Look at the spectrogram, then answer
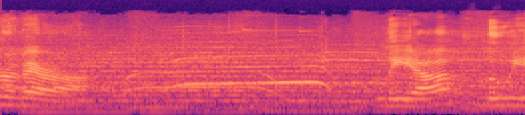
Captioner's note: congregation cheering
